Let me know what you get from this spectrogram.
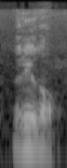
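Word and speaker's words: Renault: Рено пишется 7 букв Рено.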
